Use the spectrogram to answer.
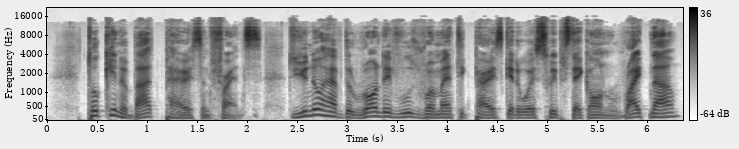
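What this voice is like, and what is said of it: French accent. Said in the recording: “this accent is French”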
